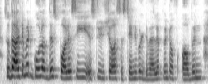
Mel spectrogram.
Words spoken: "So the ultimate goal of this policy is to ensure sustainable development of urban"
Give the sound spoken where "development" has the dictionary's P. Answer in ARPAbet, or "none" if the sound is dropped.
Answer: P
